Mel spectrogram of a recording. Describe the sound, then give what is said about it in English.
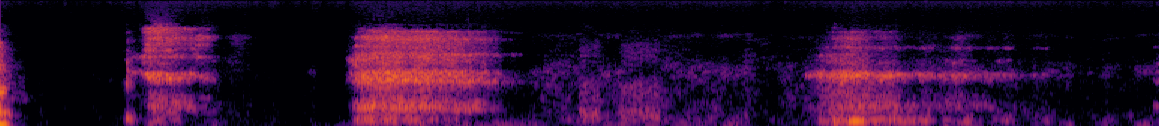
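Slow, deliberate breathing during a guided breathing exercise, equal parts in and out: a few soft, airy breaths separated by quiet pauses, heard alone and faint. “what better gift than for us to breathe and help each other? So equal parts in, equal parts out. It sounds like this.”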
